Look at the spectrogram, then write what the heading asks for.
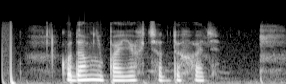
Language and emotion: Russian, neutral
